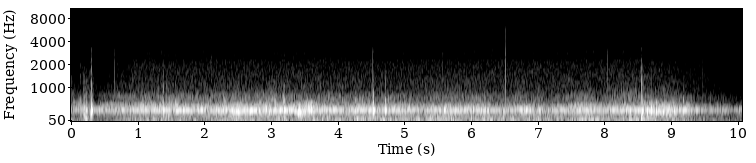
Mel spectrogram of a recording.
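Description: Muffled underwater sound picked up by a submerged camera in cenote water: a steady low hum with faint ticks about twice a second.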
